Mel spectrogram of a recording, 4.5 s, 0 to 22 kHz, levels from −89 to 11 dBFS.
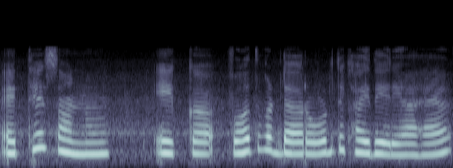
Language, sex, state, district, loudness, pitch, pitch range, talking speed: Punjabi, female, Punjab, Kapurthala, -15 LUFS, 265 Hz, 255-290 Hz, 130 wpm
